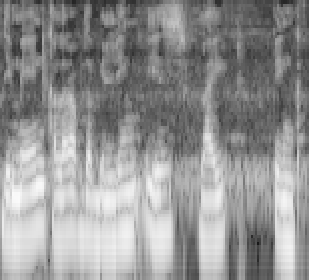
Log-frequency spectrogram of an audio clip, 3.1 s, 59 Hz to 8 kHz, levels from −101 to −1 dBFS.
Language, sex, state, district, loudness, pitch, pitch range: English, female, Telangana, Hyderabad, -13 LUFS, 130 Hz, 125-135 Hz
